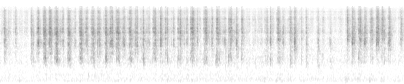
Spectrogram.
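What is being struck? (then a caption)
Black wax-coated scratch-art card scratched with a wooden stylus. A wooden stylus scratches and rubs the coating off a black wax-coated scratch-art paper page, working on a puffer fish. The result is a quiet, dry run of quick, bright, raspy strokes in uneven rhythm, with short lulls near the middle and just before the end.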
